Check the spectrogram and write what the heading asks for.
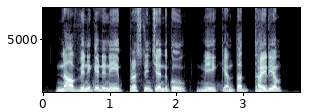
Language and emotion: Telugu, angry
